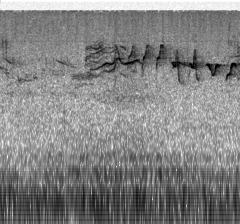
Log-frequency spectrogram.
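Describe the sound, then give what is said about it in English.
A willow warbler in a stand of conifers sings a sweet, descending cascade of notes over a steady low outdoor rumble, fairly faint, starting partway through and running to the end. “Sort of descent, cascade. I've captured them many times on the podcast, but that's the first of the year for me.”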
